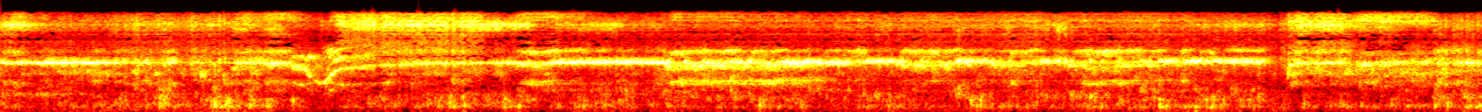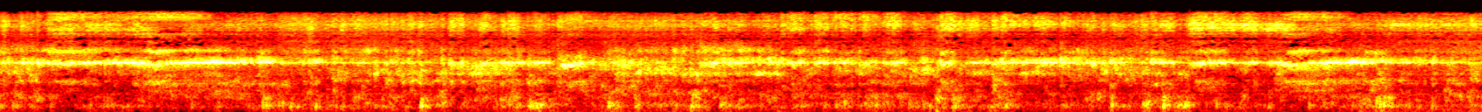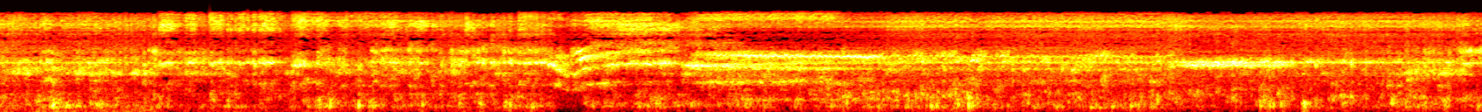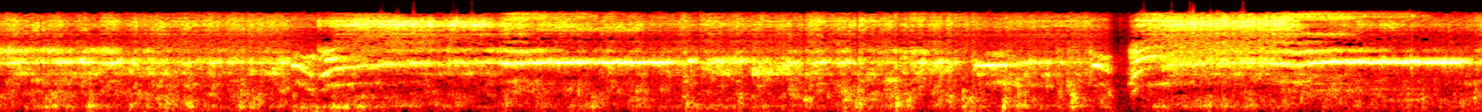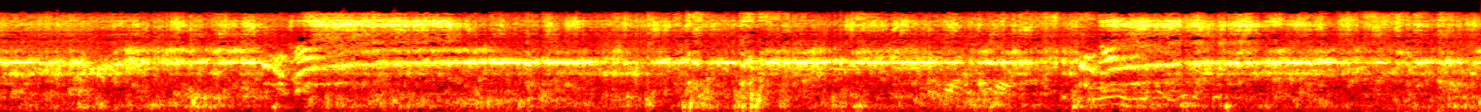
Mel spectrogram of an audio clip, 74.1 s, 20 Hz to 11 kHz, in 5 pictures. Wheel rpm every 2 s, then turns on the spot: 230, 190, 230, 220, 230, 220, 230, 230, 230, 230, 230, 230, 230, 230, 230, 240, 230, 200, 210, 210, 220, 230, 230, 200, 230, 230, 230, 190, 220, 230, 210, 210, 230, 240, 230, 220, 230.
none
